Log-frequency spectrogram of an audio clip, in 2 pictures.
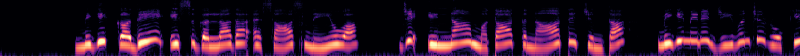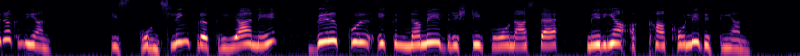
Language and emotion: Dogri, surprised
